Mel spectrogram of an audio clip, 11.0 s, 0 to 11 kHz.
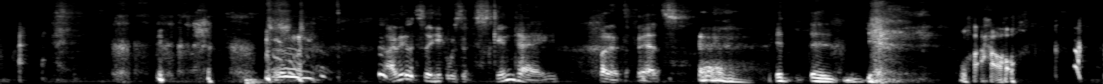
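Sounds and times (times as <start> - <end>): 
strained choking fit with voiced wheezing: 0.0 - 3.9, 6.9 - 11.0
laughter: 0.0 - 11.0
person coughing into microphone: 1.8 - 3.6
speech: 3.9 - 10.3.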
